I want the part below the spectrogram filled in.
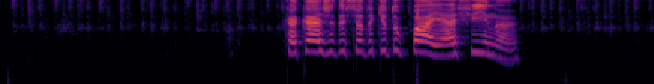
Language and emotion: Russian, neutral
